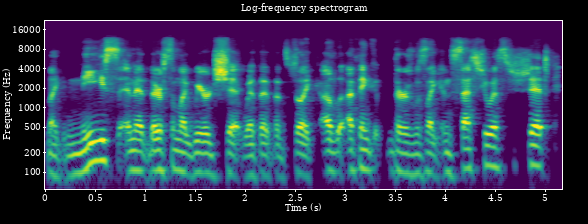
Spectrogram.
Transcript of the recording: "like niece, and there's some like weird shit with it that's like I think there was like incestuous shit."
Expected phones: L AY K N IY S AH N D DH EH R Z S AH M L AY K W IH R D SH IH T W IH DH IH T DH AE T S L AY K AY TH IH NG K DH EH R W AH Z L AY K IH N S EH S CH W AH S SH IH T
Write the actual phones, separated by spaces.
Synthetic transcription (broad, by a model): L AY K N IY S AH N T DH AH R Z S AH M L AY K W IH R D SH IH T W IH DH IH T DH AE T S L AY K AY TH IH NG K DH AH R W AH Z L AY K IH N S EH S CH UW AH S SH IH T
